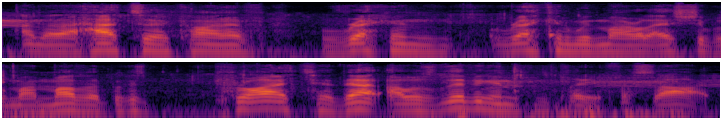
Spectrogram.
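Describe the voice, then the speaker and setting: A man in his late thirties talking candidly about his life in a reflective, halting way, often restarting and adding "you know". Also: lowish voice, a little hiss or hum. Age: 30s. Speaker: vlogger. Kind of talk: personal reflective monologue.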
